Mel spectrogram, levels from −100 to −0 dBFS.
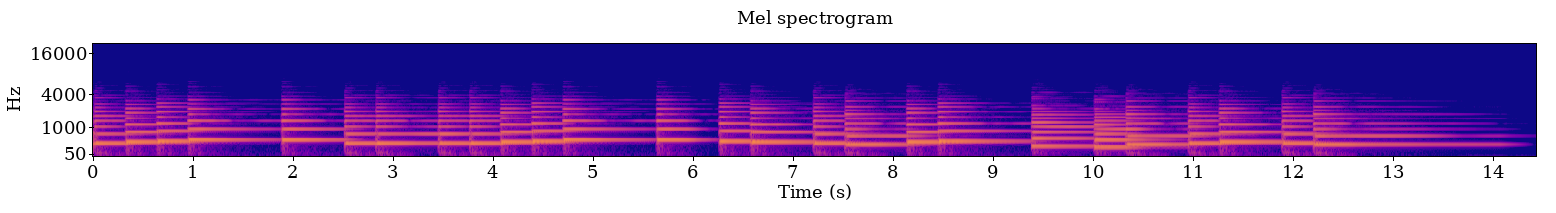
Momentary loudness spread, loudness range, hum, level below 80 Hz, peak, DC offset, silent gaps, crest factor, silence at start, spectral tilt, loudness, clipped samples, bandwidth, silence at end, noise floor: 12 LU; 2 LU; none; -74 dBFS; -24 dBFS; under 0.1%; none; 14 dB; 0 s; -2.5 dB/octave; -38 LUFS; under 0.1%; 5.6 kHz; 0.3 s; -61 dBFS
